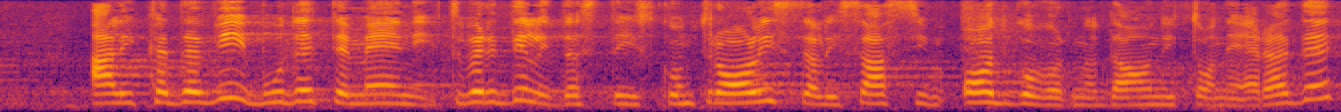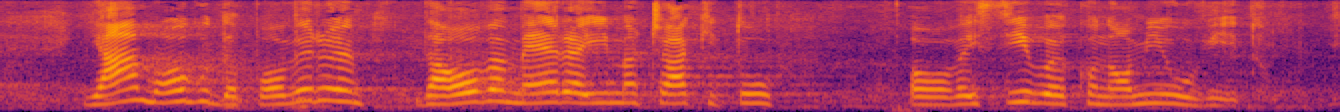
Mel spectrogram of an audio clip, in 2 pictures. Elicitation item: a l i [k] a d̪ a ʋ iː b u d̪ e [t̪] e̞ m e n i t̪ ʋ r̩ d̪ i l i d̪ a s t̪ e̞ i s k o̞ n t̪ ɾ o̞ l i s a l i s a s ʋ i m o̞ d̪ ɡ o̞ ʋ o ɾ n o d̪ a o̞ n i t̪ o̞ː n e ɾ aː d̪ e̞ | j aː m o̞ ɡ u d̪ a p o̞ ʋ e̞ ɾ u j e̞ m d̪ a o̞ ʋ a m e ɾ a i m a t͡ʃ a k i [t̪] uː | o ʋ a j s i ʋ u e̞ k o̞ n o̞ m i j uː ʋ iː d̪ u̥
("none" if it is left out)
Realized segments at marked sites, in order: k, t̪, t̪

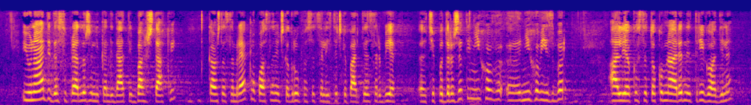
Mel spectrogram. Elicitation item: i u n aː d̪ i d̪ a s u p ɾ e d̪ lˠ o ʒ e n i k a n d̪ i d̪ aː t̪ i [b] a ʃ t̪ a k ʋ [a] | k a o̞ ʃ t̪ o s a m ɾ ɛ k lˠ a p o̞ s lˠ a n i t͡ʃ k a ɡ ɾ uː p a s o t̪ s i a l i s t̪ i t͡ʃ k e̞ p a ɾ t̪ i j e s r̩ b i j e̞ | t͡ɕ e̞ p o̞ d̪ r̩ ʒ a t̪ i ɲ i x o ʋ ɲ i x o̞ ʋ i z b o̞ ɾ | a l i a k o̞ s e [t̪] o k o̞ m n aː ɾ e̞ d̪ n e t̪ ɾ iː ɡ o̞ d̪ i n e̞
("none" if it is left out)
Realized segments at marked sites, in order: b, i, t̪

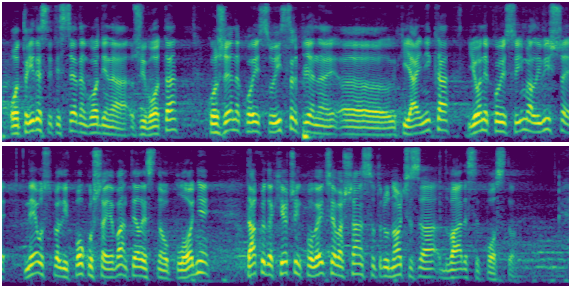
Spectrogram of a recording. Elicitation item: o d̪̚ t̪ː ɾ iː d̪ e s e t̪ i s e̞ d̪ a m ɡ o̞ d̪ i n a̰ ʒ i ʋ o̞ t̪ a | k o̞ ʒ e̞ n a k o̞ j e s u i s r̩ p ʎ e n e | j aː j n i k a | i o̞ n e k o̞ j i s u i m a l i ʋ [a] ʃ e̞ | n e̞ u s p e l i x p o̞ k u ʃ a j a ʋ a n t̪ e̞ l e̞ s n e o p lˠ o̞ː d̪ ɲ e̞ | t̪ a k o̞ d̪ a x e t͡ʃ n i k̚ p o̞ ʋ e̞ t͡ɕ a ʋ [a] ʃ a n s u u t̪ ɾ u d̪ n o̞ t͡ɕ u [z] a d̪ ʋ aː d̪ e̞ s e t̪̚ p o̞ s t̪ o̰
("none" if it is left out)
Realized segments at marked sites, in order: i, a, z

